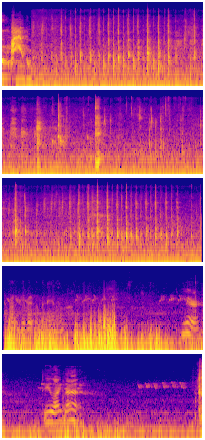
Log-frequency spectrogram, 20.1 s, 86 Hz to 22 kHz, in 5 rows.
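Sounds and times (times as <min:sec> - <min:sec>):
steady low hum: 0:00.0 - 0:20.0
dog making small sounds: 0:00.2 - 0:11.8.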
